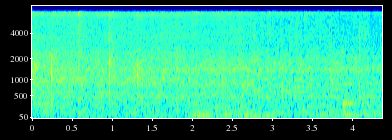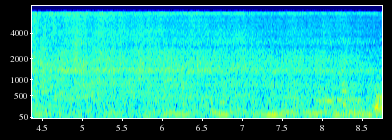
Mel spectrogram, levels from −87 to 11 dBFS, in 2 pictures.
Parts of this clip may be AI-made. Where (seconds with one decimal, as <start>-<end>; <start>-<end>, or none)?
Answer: 0.0-2.7; 4.7-8.8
